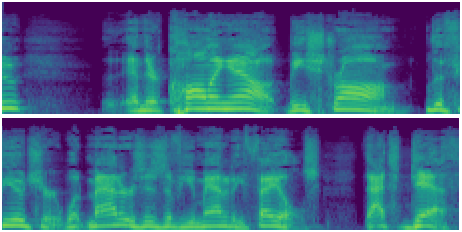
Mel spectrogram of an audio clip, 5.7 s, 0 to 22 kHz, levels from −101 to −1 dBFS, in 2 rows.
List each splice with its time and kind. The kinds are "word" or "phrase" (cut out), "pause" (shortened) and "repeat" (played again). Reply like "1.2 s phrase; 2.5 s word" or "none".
2.7 s word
